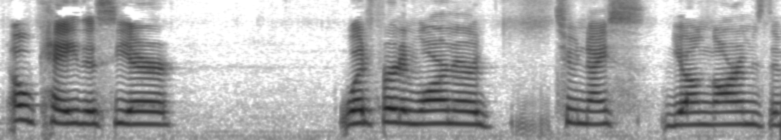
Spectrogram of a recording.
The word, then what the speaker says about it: Warner: Louis Cardinals for Jake Woodford and Austin Warmer, my bad. Mispronounced that name. So the Marlins get rid of an asset that's been okay this year. Woodford and Warner, two nice young arms that maybe one of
